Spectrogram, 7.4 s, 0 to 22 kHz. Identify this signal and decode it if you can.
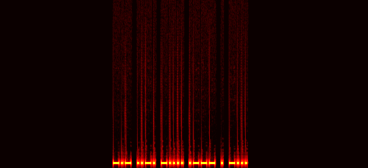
Morse code, heard as a keyed tone, about 30 wpm, 700 Hz. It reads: KF6JEB
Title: USA Call Signs - 6 Characters - Repeated 2x - 30wpm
